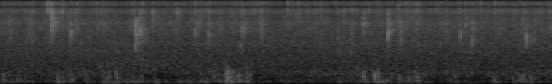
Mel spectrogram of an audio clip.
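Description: Hurricane Delta rain pours steadily onto a Louisiana yard, a constant close hiss of drops and splatter with scattered heavier patters, no one talking.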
